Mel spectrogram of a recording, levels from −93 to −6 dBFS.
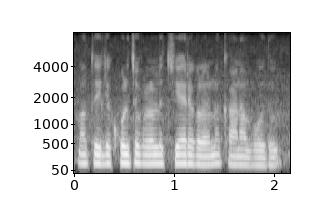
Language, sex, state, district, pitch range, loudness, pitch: Kannada, male, Karnataka, Koppal, 130-145 Hz, -16 LUFS, 145 Hz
